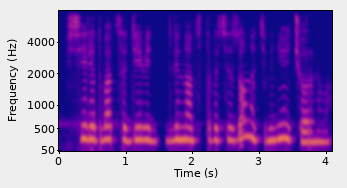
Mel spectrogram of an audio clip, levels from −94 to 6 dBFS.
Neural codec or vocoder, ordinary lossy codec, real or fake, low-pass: none; Opus, 24 kbps; real; 7.2 kHz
